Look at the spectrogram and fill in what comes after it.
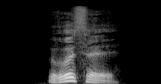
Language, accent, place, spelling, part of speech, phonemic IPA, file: German, Germany, Berlin, Rüssel, noun, /ˈʁʏsəl/, De-Rüssel.ogg
- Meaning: 1. pig's snout 2. proboscis; trunk (prolonged nose of certain mammals, notably elephants) 3. proboscis (similar organ in certain insects, etc.) 4. beak (human nose, especially a large one)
